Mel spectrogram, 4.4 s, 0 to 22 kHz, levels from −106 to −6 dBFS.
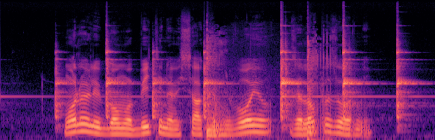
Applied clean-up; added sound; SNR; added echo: none; Fart + Hammer; 5 dB; none.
